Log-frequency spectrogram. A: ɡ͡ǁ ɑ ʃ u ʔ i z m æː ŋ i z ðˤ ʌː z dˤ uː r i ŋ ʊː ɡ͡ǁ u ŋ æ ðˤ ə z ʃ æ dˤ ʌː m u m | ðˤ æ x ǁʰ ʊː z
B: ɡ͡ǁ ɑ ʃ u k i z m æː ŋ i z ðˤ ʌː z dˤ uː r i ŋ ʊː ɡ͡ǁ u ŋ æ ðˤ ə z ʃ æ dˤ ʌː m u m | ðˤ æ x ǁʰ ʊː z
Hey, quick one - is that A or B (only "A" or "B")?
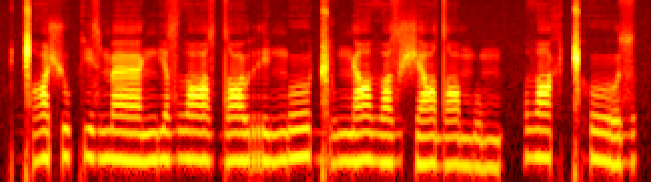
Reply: B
